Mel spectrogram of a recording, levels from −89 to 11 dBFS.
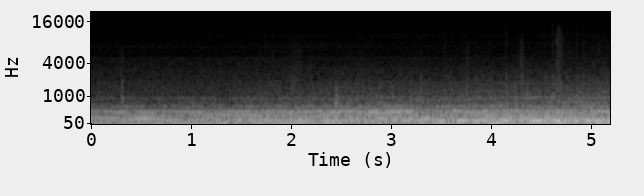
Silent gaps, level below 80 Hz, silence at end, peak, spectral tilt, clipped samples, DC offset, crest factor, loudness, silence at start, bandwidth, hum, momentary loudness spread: none; -34 dBFS; 0 s; -12 dBFS; -10.5 dB/octave; under 0.1%; under 0.1%; 14 dB; -30 LUFS; 0 s; 5 kHz; none; 9 LU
